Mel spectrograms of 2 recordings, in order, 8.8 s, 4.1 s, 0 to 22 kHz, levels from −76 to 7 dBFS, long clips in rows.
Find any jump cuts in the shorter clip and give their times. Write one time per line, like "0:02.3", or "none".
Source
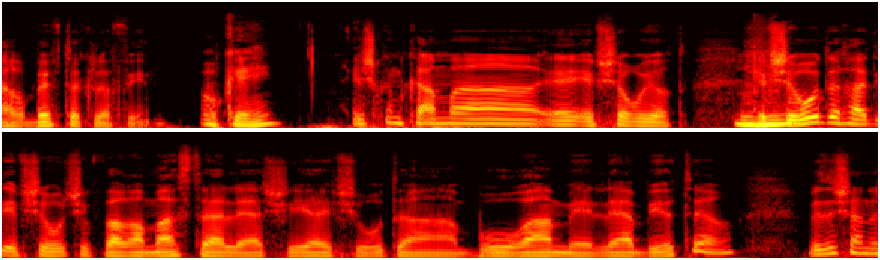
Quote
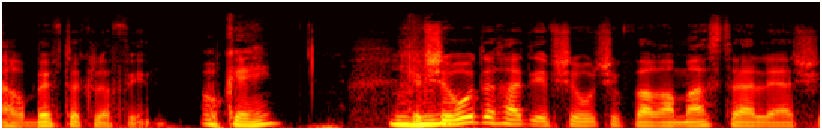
0:01.7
